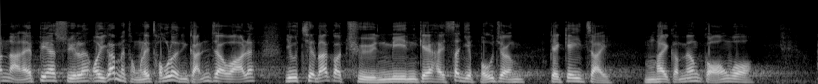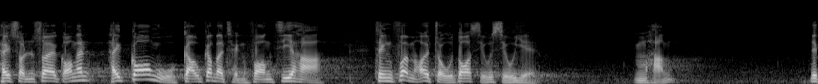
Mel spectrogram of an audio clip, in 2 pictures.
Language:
Cantonese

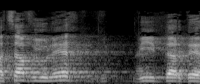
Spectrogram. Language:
Hebrew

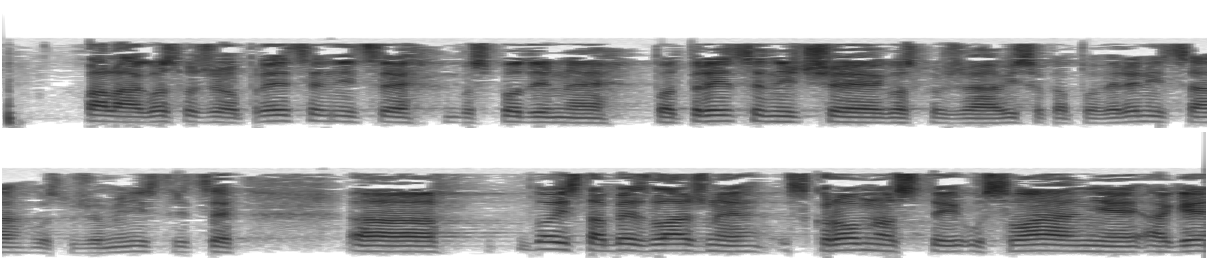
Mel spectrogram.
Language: Croatian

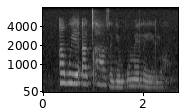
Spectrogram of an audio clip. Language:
Zulu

